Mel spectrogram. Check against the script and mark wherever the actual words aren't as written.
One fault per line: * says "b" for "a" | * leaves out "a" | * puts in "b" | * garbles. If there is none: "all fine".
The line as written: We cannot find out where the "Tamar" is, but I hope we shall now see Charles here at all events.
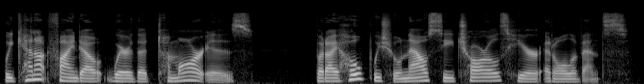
all fine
